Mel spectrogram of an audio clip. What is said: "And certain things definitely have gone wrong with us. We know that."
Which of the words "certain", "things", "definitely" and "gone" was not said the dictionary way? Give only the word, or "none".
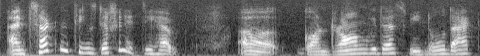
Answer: things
